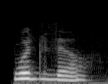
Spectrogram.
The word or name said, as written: woodville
